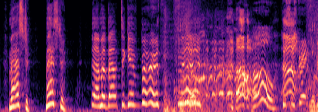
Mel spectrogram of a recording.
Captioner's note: horrified laughter from the audience and cast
